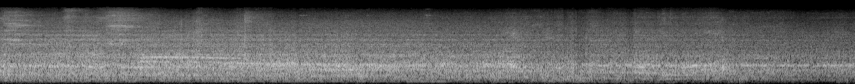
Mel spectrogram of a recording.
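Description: Train wheels squeal on the rails.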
